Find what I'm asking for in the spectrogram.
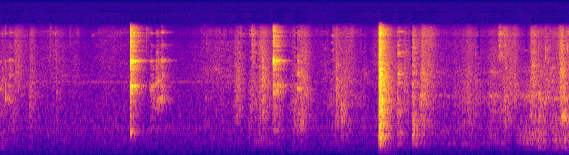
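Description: Chopped parsley and two spoonfuls of mustard are mixed in a bowl, with quiet scraping and light spoon clinks plus two sharper knocks against the bowl, all close with no talk.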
